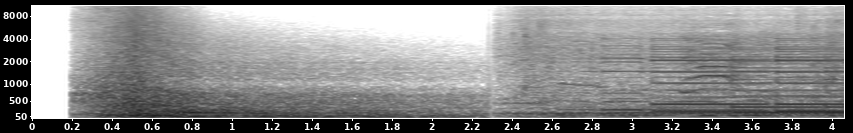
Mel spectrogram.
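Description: A logo-intro sound effect: a sudden whoosh with a deep boom that fades away over about two seconds. Then background music begins with steady held notes.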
